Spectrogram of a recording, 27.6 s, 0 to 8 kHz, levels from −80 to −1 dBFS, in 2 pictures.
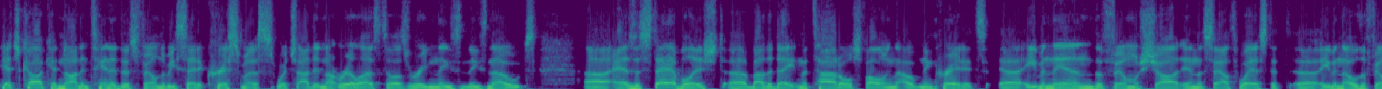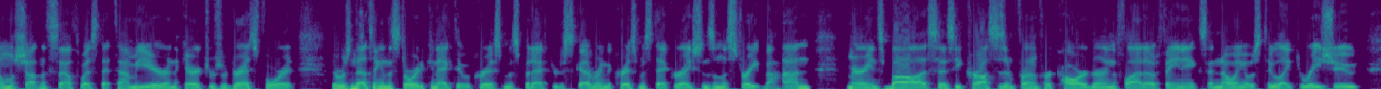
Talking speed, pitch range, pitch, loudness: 245 wpm, 110-130 Hz, 120 Hz, -30 LUFS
